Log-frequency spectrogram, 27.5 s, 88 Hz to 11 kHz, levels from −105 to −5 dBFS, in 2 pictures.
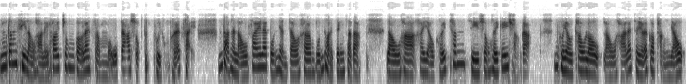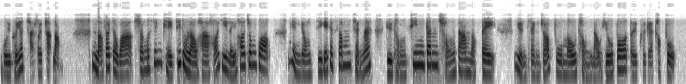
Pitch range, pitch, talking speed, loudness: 155-230 Hz, 180 Hz, 255 characters per minute, -22 LUFS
